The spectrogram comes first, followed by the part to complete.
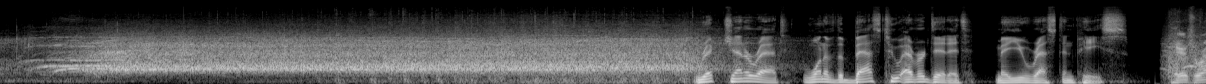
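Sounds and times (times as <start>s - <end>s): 
big crowd roaring and cheering: 0.0s - 8.1s
speech: 7.0s - 12.0s.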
